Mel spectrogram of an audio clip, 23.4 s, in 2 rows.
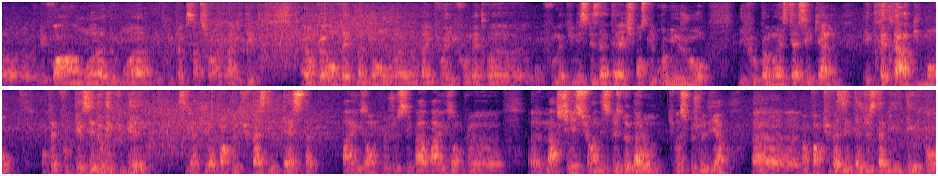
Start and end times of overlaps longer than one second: none

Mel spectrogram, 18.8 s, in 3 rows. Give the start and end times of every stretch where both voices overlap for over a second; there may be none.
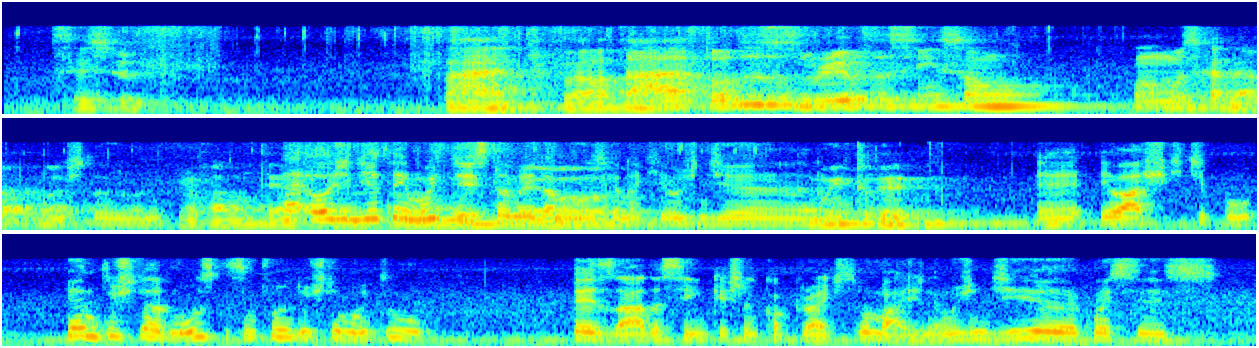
7.7-9.4

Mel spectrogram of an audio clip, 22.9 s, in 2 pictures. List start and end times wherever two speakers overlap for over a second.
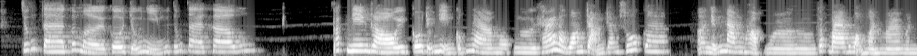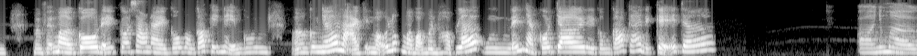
none

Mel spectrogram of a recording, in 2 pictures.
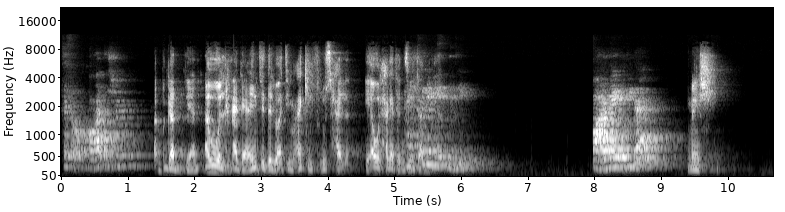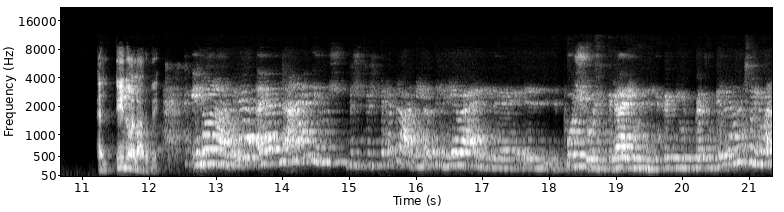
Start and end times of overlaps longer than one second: none

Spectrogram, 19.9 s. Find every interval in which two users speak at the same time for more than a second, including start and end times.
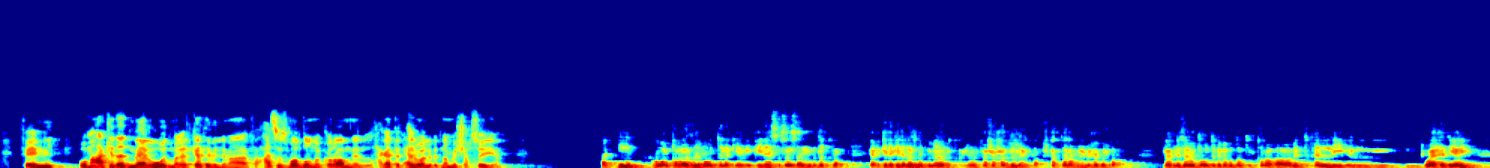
none

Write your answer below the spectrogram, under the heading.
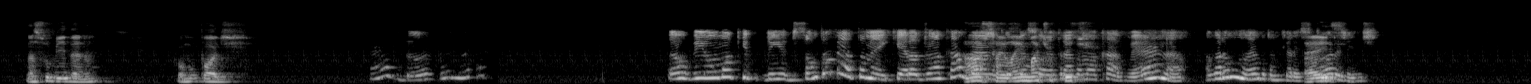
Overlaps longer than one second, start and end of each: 9.6-10.9

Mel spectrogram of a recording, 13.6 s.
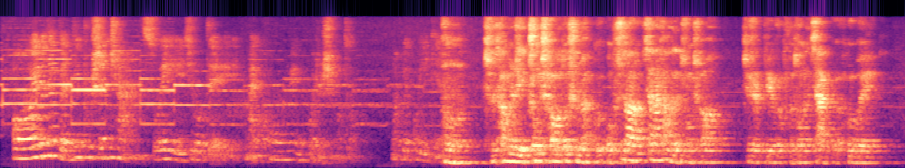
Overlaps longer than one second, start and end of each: none

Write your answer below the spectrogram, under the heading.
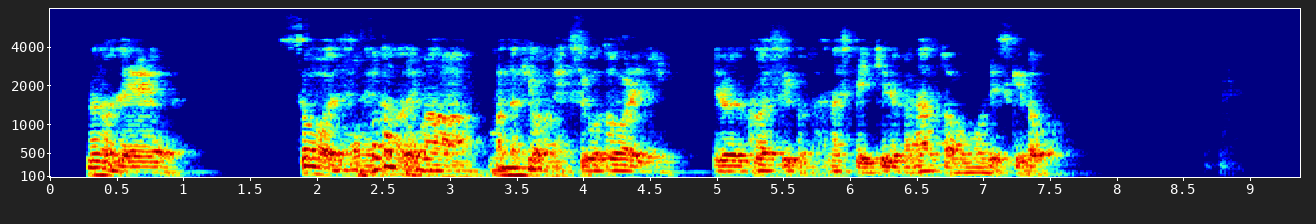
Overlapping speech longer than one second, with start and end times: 2.1-3.8

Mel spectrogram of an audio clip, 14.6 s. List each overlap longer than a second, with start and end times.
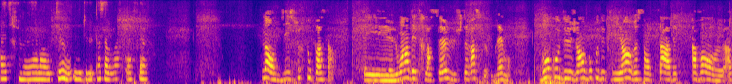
none

